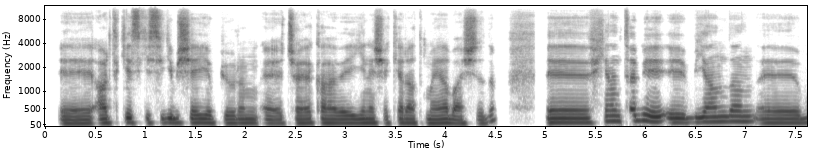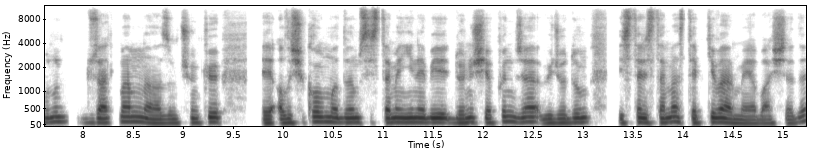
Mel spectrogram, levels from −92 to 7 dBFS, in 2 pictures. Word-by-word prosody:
eee, 95 0 0
artık 105 +2 -2
eskisi 105 -2 -1
gibi 110 -1 +1
şey 110 -1 +2
yapıyorum, 105 -1 -1
eee, 95 -1 -3
çaya, 100 +1 -1
kahveye 100 -1 +1
yine 105 0 +2
şeker 100 +1 -2
atmaya 100 0 0
başladım. 95 0 -2 0.5
Eee, 115 0 +3 0.2
yani, 150 0 -1
tabii, 165 0 -1 0.2
eee, 115 0 +1
bir 125 - 0
yandan, 140 +2 +1
eee, 105 0 0
bunu 135 +3 -1 0.2
düzeltmem 120 +5 0
lazım 100 -1 0
çünkü, 115 +4 -1 0.4
eee, 100 0 +2
alışık 105 +4 -1
olmadığım 120 -3 +2
sisteme 120 +1 +2
yine 120 -1 +4
bir 120 -2 +4
dönüş 115 +3 +1
yapınca 135 +3 0
vücudum 110 +4 0 0.3
ister 105 +4 0
istemez 115 +4 0
tepki 110 +3 -1
vermeye 95 -5 +1
başladı. 95 +8 -4
110 Hz, 150 wpm, -23 LUFS, 100-120 Hz, 0.5 s, yine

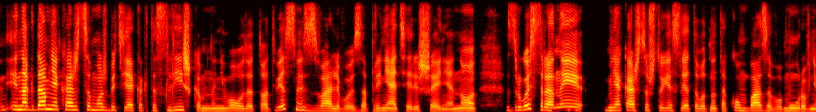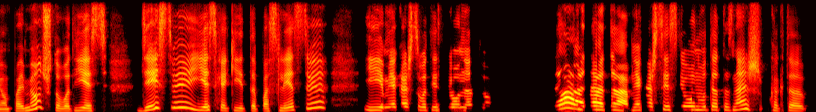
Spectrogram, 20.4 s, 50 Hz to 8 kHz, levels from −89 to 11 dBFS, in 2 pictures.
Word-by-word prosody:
иногда, 255 +1 +6
мне 270 -2 +3
кажется, 250 -1 0
может 230 -2 -5
быть 225 -2 -7
я 195 0 +2
как-то 195 0 -12
слишком 200 -5 -2
на 165 - -7
него 170 +2 -6
вот 170 -1 -6
эту 165 -1 -5
ответственность 215 - -4
взваливаю 165 -2 -2
за 160 +1 -5
принятие 170 -4 -1
решения, 150 -2 -1
но 175 +2 -1 0.4
с 195 - -9
другой 225 +8 +1
стороны, 220 -2 +4 0.3
мне 200 0 -2
кажется, 210 -2 +1
что 190 - -5
если 180 -1 -3
это 180 +1 -5
вот 165 +2 -7
на 170 -2 -6
таком 180 +2 -9
базовом 170 -3 -1
уровне 160 -5 -4
он 140 - -8
поймет, 165 - -1
что 180 - 0
вот 165 +1 -4
есть 185 - +2 0.3
действия, 375 - +4
и, - - +1
есть 210 - +2
какие-то 170 -3 -3
последствия 220 - -1 0.5
и 210 -3 +1
мне 215 +1 +1
кажется, 230 -1 -1
вот 210 0 -4
если 210 - -7
он 210 0 -4
это 200 - -5 0.9
Да, 350 +2 +9 0.3
да, 240 - +8
да, 225 -5 +7
мне 215 +1 0
кажется, 245 +1 -1
если 240 +1 -4
он 240 -1 -3
вот 230 +1 -9
это, 225 -1 -3
знаешь, 245 +6 +1
как-то 185 -3 -6
195 Hz, 175 wpm, -23 LUFS, 170-230 Hz, 0.9 s, Да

